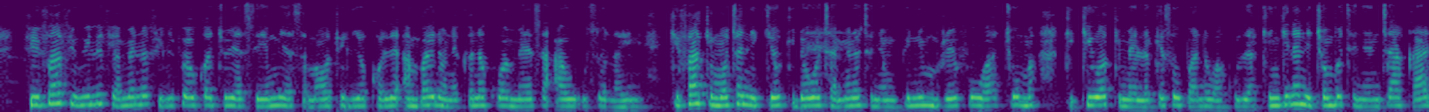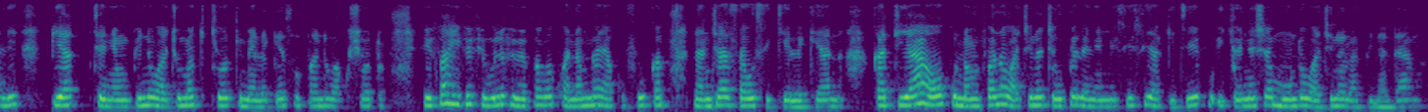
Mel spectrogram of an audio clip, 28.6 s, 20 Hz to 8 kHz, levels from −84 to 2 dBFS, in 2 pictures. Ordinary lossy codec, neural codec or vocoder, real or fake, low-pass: Opus, 32 kbps; none; real; 7.2 kHz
